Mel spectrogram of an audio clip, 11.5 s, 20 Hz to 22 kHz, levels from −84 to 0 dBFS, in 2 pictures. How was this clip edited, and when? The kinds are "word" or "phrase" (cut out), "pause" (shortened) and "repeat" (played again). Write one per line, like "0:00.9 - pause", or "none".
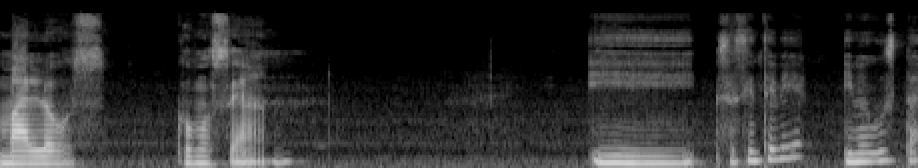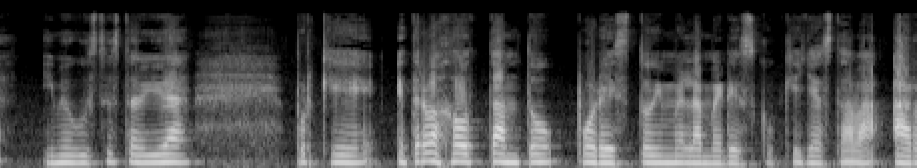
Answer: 0:04.4 - pause
0:05.1 - pause
0:09.2 - pause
